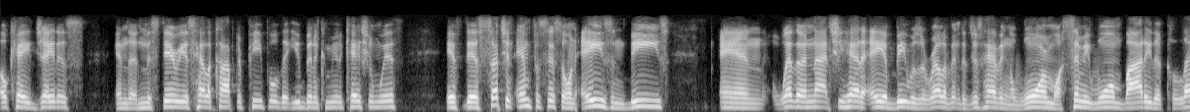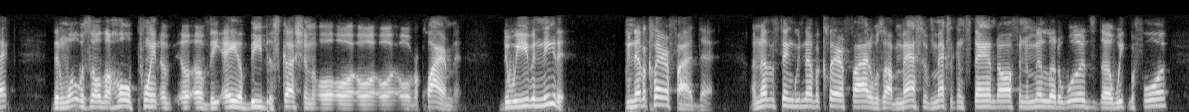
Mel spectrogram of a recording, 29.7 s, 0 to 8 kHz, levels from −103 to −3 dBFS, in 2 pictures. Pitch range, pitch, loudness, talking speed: 130-155 Hz, 145 Hz, -17 LUFS, 185 wpm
